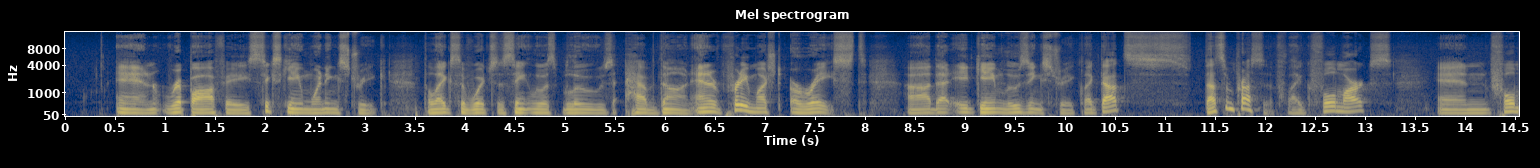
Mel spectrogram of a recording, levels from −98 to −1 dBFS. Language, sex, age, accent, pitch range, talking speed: English, male, 30-49, American, 100-120 Hz, 155 wpm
